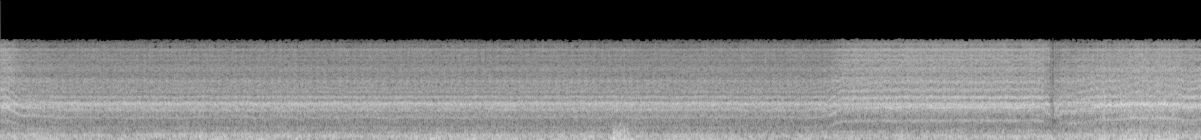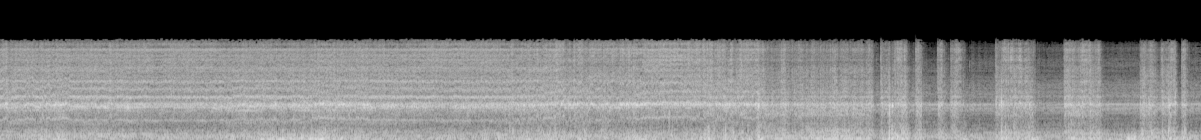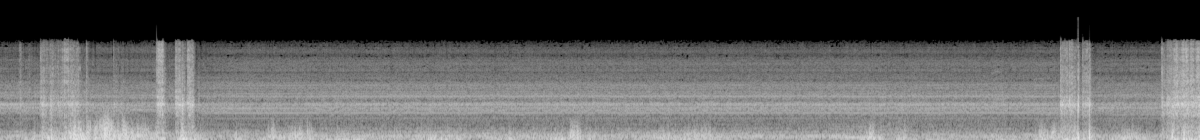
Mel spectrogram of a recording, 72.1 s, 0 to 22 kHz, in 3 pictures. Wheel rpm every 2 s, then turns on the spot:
80, 70, 70, 70, 70, 70, 70, 70, 100, 110, 110, 110, 110, 110, 110, 120, 110, 110, 130, 100, 60, 30, 40, 40, 30, 20, 0, 0, 0, 0, 0, 0, 0, 0, 10, 40.
none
